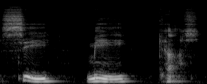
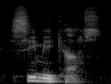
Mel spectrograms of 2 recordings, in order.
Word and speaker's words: Tsimikas: a squawker about constantinos simicas now in it it actually says that his name is pronounced see me cass so that's very very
